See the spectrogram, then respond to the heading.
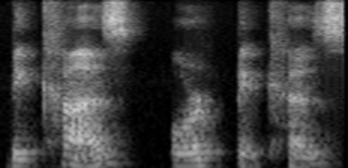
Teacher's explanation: In this word, because, Cause has a schwa, but it is stressed.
